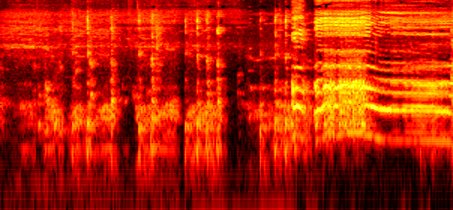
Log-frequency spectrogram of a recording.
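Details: Pelung chicken: rough clucking and scattered noises first, then a loud, rich, harmonic crow begins near the end and is held steadily.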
